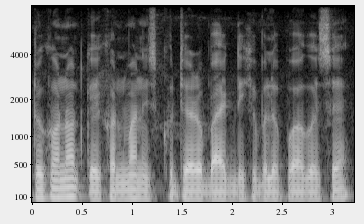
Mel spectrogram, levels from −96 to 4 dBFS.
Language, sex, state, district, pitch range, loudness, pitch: Assamese, male, Assam, Sonitpur, 80-90 Hz, -19 LUFS, 85 Hz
